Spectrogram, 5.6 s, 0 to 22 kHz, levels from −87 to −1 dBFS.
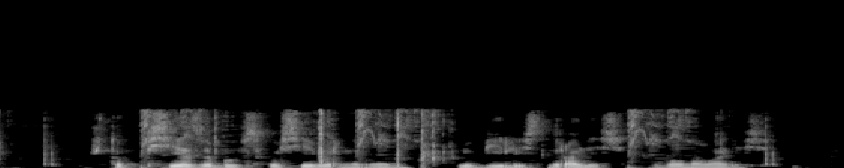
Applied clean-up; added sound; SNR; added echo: classical method Wiener filter.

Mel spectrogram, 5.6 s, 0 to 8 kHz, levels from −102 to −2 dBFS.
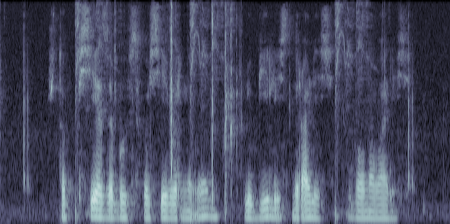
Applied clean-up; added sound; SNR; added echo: none; Camera + Thump, thud; 14 dB; none.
